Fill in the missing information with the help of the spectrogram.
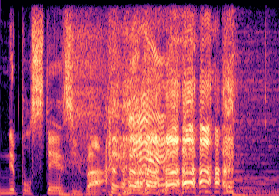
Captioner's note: all laughing; bright upbeat music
